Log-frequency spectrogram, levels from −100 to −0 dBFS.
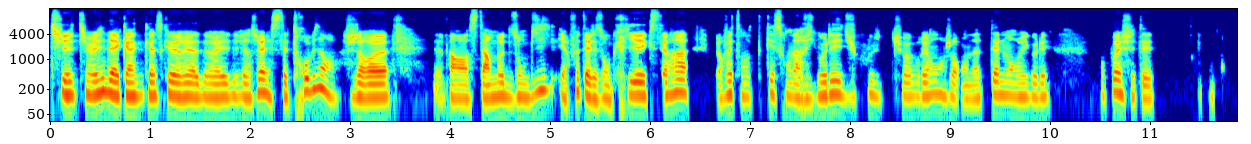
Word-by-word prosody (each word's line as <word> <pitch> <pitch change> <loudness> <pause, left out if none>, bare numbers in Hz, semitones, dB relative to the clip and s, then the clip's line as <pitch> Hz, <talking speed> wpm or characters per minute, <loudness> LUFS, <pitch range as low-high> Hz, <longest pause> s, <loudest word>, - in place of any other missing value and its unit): Tu 155 -2 +4
tu 155 - -2
imagines 160 +4 +4
avec 150 -2 +7
un 145 0 +6
casque, 145 +1 -1
heu, 145 -2 +5
réal 135 -1 +3
de 135 - -5
réalité 135 +1 -1
virtuelle? 140 +4 +1
C'était 135 0 -3
trop 180 - 0
bien! 200 -8 0
Genre, 130 -1 +4
heu, 135 0 +7 0.5
enfin, 130 -1 +1
c'était 125 - -3
un - - +5
mode 140 0 -2
zombie 150 +10 -4
et - - -1
en - - -14
fait 175 - -6
elles 130 -3 +2
ont 125 - -4
crié, 145 +6 +3
et - - +4
cetera, 160 +3 +2 0.3
mais - - -5
en - - -12
fait 155 0 -2
on 135 - -8 0.2
qu'est-ce 155 -3 -5
qu'on 140 - -8
a 130 - 0
rigolé 145 +5 -1
du 135 0 -6
coup, 155 - -13 0.2
tu - - -6
vois, 140 - -4
vraiment 145 +2 -4
genre, 130 -3 -2
on 120 +1 -8
a 125 - -6
tellement 150 -1 -3
rigolé, 135 0 -5 0.5
donc 135 - -16
ouais, 165 -1 +4
j'étais, 130 -4 -4
très - - -36
content. - - -19
140 Hz, 265 wpm, -23 LUFS, 130-150 Hz, 0.5 s, avec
